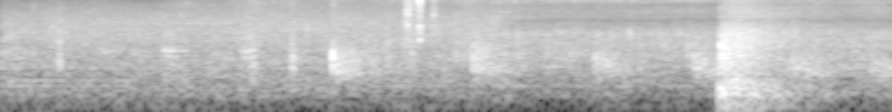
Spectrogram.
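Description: Light, irregular taps and scuffs of an Airedale terrier's paws as she runs on a rubber mat floor during a game of fetch, with a louder short thump or scuff about three and a half seconds in.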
